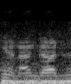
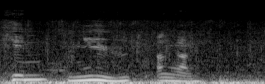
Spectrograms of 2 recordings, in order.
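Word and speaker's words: Hinunangan: So Todd and Lorna were telling us that we were pronouncing Hinanangan wrong. So we thought we'd nailed it, but it's actually Hin New Angang. So you don't say gun at all.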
